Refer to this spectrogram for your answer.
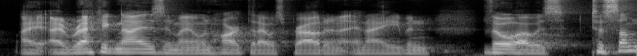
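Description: At a moderate pace, a man talks with a medium pitch in an ordinary speaking voice. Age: 30s. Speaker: church deacon. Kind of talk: interview testimony. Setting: studio.

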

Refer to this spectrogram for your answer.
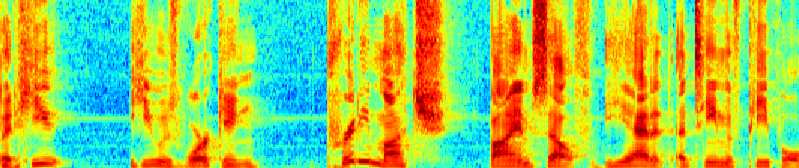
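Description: At a moderate pace, a man speaks in a fairly high voice whose pitch swings very widely. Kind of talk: casual theological chat. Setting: home recording, handheld mic. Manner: soft-spoken.

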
